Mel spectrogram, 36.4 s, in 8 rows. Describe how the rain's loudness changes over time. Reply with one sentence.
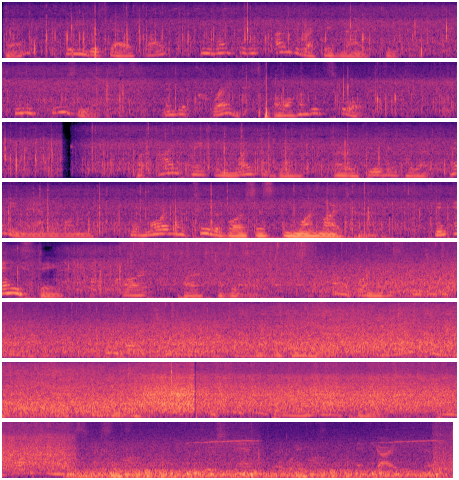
The loudness of the rain goes up.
